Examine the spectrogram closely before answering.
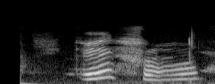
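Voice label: "zi3 shu3", Mandarin Chinese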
